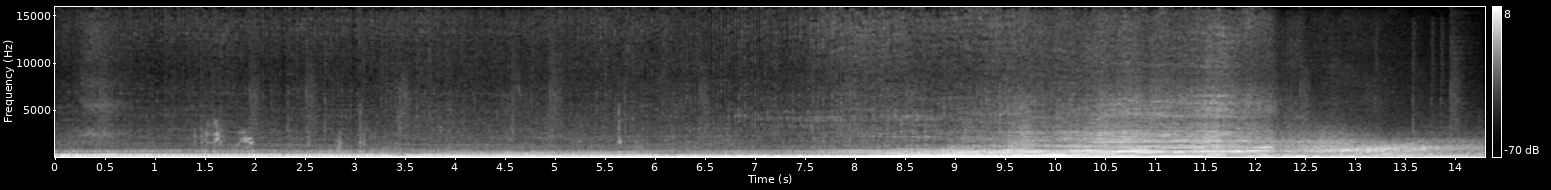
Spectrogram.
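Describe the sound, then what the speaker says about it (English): A Toyota MR2 SW20 with a Beams engine swap drives close by, its engine revving so the pitch climbs, dips and climbs again as it accelerates, loud and steady throughout. "I'm driving my car!"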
